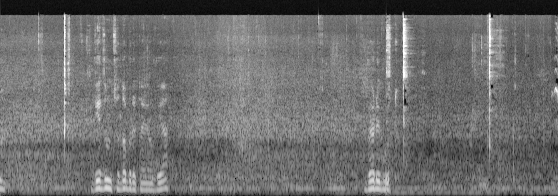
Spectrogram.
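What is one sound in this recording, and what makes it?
A metal spoon clinks against a metal pot.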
